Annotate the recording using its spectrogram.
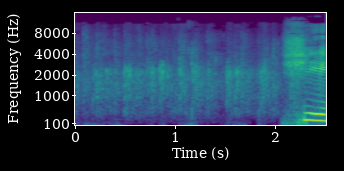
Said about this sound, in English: I think we can applaud Amanda. Yeah.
